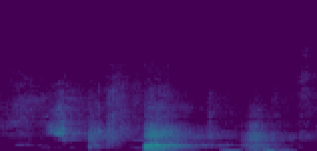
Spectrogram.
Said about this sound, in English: Yeah. That sounds... Sorry, one second, that's the dogs.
